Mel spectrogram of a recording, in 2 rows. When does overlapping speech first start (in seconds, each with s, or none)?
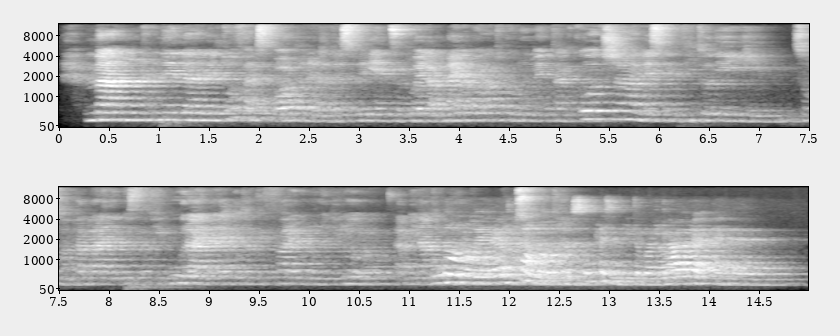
11.2 s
